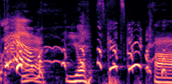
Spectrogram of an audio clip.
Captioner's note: laughs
